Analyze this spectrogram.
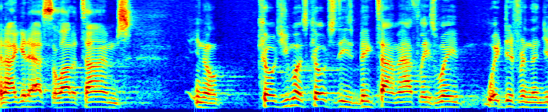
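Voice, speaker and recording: At a fairly quick pace, a man speaks with a slight Upper Midwest accent and fairly even intonation at a medium pitch, with audible room echo. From US Midwest, Upper Peninsula of Michigan. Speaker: college football head coach. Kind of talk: press conference.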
